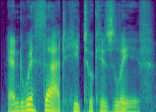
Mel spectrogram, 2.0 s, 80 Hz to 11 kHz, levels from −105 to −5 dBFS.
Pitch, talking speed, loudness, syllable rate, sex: 100 Hz, 215 wpm, -19 LUFS, 4.4 syllables/s, male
